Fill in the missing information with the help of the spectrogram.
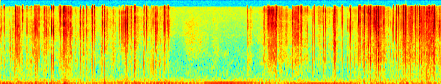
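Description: Long blue acrylic nails scratch across a small, hollow, crescent-shaped fabric handbag covered in tiny rhinestones, with a strap and metal clasp, held in a hand. Dense, bright, crackly scratching comes in rapid bursts over a low hum, pauses briefly near the middle, then resumes.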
